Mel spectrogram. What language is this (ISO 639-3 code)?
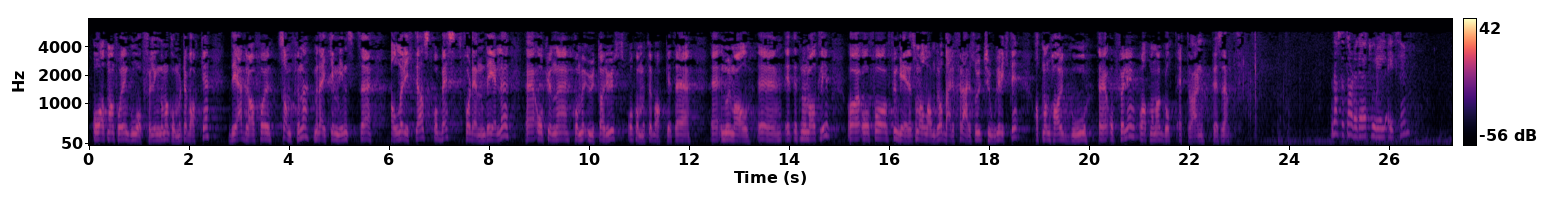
nor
